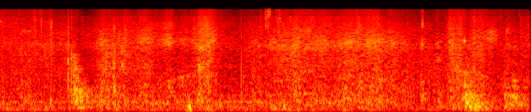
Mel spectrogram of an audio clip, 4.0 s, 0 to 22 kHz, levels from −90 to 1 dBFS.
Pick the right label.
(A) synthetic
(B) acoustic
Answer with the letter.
A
